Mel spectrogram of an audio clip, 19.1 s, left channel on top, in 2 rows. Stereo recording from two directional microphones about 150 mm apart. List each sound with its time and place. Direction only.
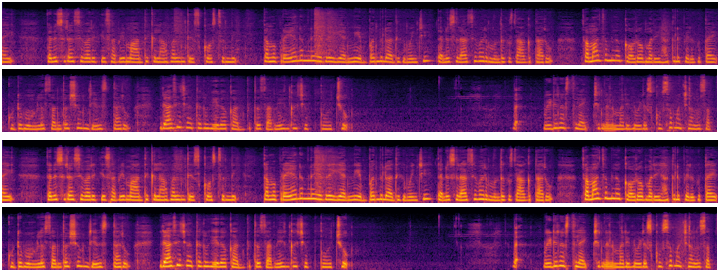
0.0 s speech: 25° right (ahead or behind)
16.3 s speech: 30° right (ahead or behind)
